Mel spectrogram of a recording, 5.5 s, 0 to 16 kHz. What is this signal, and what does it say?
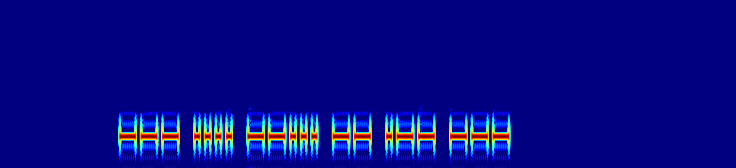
Morse code, heard as a keyed tone, about 30 wpm, 700 Hz. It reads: OH7MWO
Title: DXCC-100 Call Signs - 6 Characters - 30wpm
